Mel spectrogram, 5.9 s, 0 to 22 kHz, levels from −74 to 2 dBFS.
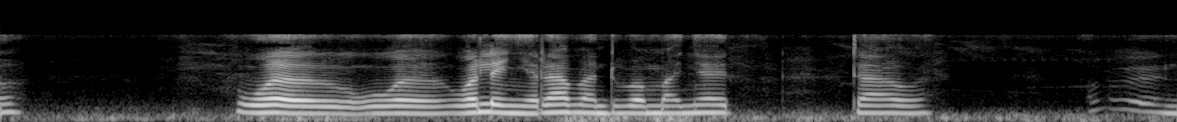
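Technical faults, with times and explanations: No technical faults can be heard anywhere in this speech.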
